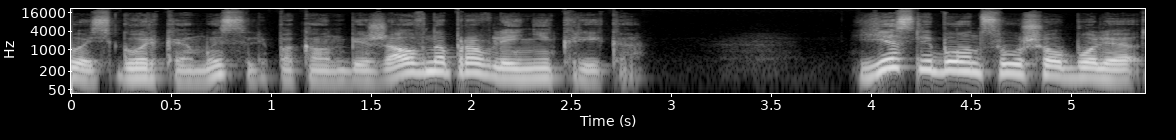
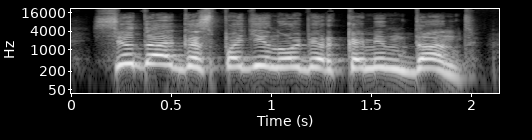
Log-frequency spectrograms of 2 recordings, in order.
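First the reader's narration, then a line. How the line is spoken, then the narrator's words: Shouted. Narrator (Russian): закричал он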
